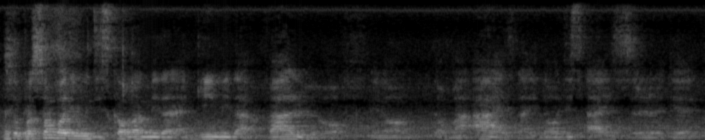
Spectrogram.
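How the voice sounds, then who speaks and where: Male model from Cameroon, interview guest; low voice, loose storyteller, distant mic, roomy and noisy. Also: fairly quick. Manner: relaxed, rambling storyteller with restarts. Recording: echoey room, voice from a distance, noisy background.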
